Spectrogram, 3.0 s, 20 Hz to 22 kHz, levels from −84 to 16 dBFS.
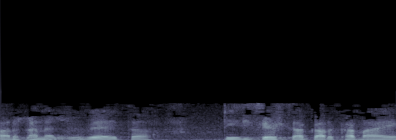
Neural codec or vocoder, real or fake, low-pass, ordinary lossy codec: codec, 16 kHz, 1.1 kbps, Voila-Tokenizer; fake; 7.2 kHz; MP3, 24 kbps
